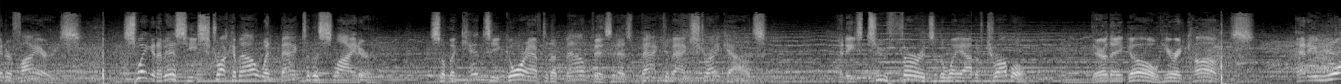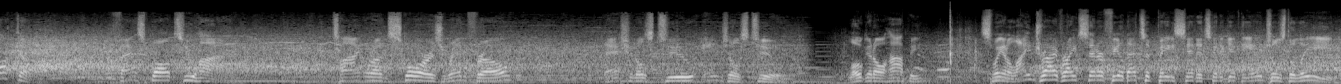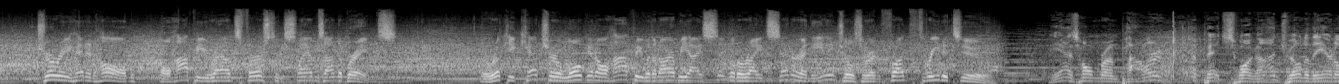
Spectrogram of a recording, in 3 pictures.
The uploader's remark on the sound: Live from Angels Stadium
